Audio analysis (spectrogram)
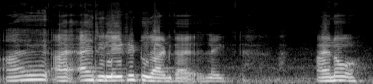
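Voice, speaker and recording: A man's voice: on the high side, unhurried, creaky, mellow, a little hiss or hum. A nineteen-year-old man talking to the camera late at night without a script, rambling and hesitant, often correcting himself. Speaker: YouTuber. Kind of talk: unscripted talk to camera. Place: room at night. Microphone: camera mic.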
